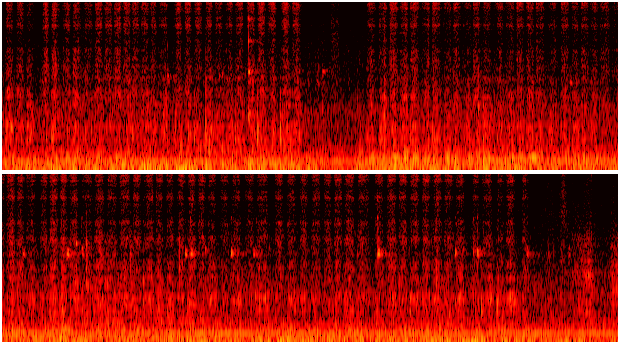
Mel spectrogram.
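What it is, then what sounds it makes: Colored pencil rubbing on a paper page. A colored pencil shades the lower tail and legs area of a flat paper coloring page with continuous rubbing strokes. The result is a steady, soft scratchy rasp that stays even throughout, over a constant low hum.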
